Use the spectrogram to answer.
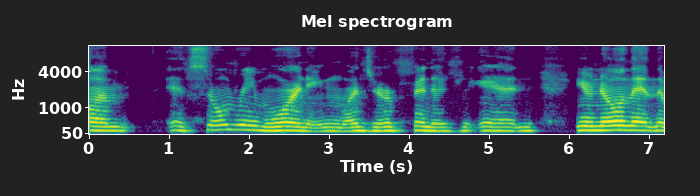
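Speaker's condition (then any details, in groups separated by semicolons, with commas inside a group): ALS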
